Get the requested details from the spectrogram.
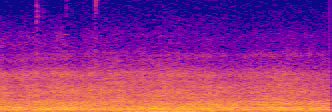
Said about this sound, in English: And just passing us now is the shuttle training aircraft doing a test flyby. Let's listen to it.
